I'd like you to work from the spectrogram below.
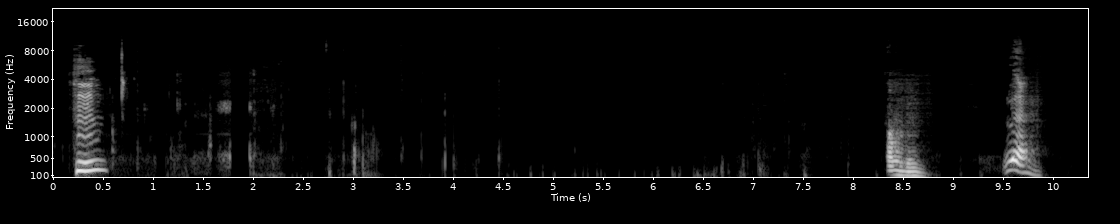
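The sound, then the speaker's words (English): Someone drinking water, with small wet clicks and gulping swallows, opening and ending with short voiced exhales after the sips. “If you're listening to this, that's just water.”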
